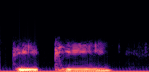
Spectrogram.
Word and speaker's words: Phi Phi: and you go down to Phuket, um, they offer uh, day trips uh, down to the uh, Koh Phi Phi Islands is P H I P H I, but pronounced P P.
